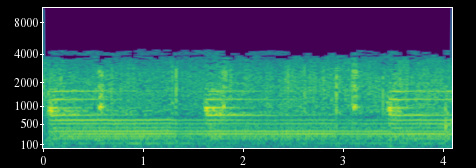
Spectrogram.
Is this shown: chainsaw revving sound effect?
no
